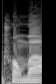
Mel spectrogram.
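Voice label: "chuàngbàn", Chinese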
